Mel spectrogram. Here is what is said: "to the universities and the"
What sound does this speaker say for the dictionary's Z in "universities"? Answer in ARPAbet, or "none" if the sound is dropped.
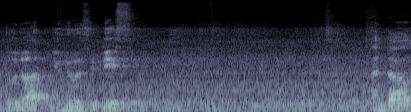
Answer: S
